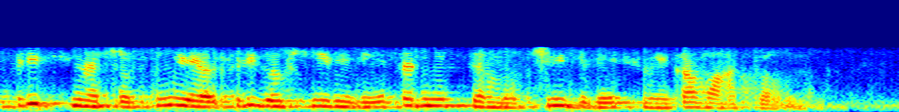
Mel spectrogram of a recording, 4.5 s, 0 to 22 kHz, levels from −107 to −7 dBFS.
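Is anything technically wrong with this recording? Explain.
Yes. Throughout, the speech sounds rough, muffled and warbly, with nothing above about 3.7 kHz. This is tandem speech coding: the signal likely passed through three low-rate speech codecs in a row, such as AMR-NB twice and then G.729A, each re-encoding the previous one's degraded output.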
